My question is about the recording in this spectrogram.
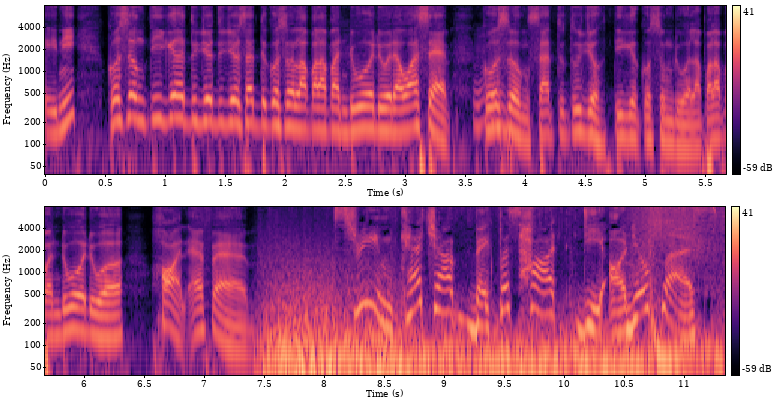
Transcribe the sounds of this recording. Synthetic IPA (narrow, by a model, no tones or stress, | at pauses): ini | kosɔŋt̪iɡat̪̬ud͡ʒʊht̪̬ud͡ʒʊhsat̪̬ukosɔŋlapanlap̬anduəduədawat̚sɛp̚kosɔŋsat̪ut̪ud͡ʒʊht̪iɡakosɔŋduəla̰panlapanduəduə | hɔt̪̚ɛfɛ̰mstɹĩmkɛt͡ʃap̚bɛk̚pəshɔt̪̚diʔɔdioplas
